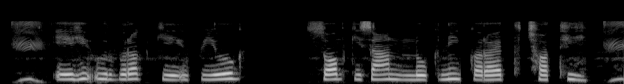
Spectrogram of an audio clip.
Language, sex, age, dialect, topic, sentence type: Maithili, female, 18-24, Southern/Standard, agriculture, statement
